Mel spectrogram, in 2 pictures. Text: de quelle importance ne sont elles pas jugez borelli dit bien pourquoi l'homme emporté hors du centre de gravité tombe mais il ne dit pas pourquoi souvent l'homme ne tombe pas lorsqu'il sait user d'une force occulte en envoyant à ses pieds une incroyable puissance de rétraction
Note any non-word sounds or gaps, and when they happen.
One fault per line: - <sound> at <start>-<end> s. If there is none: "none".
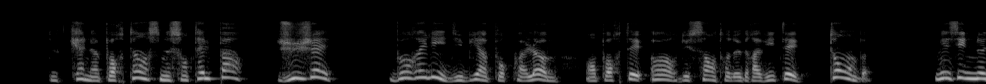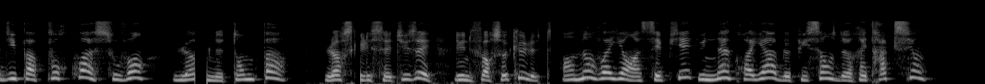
- dropout at 11.8-11.9 s
- dropout at 13.4-13.5 s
